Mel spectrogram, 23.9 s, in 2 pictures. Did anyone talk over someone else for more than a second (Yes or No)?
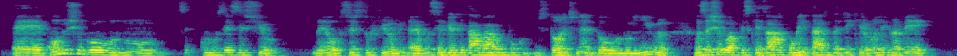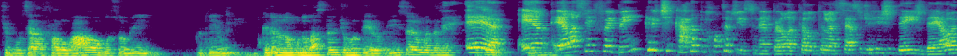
No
